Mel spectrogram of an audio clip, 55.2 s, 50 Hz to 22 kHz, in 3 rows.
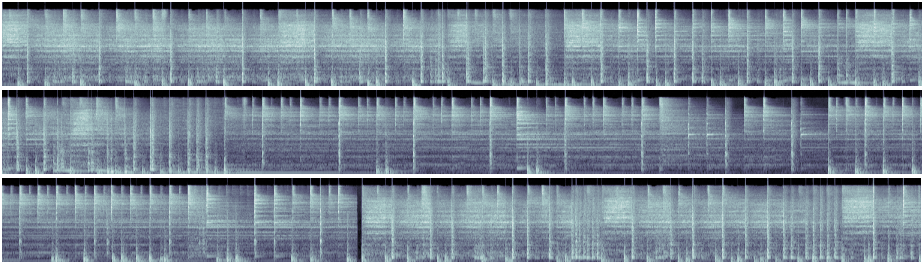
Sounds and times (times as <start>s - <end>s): Bass drum: 0.0s - 27.2s, 35.0s - 41.8s, 42.6s - 55.1s
Drum kit: 0.0s - 55.1s
Hi-hat: 35.0s - 55.1s.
